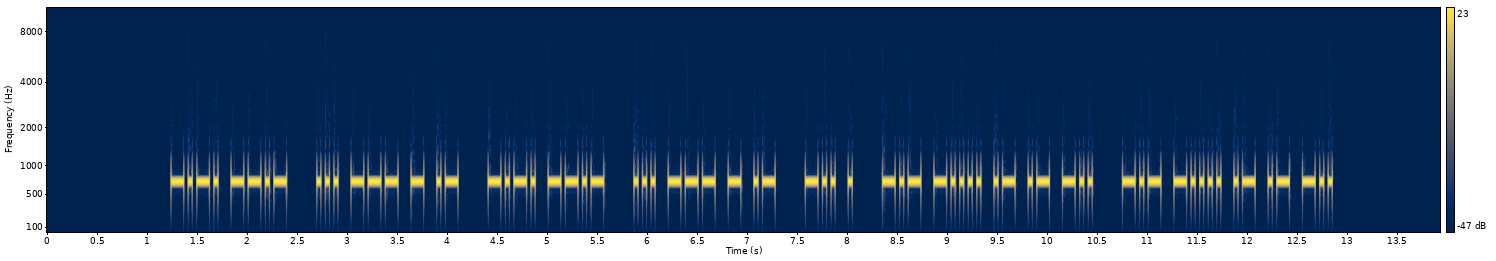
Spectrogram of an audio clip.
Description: Morse code, heard as a keyed tone, about 27 wpm, 690 Hz. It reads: CQ SOTA CQ SOTA DE K6AAD K6AAD
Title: SOTA QSO Practice 28wpm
